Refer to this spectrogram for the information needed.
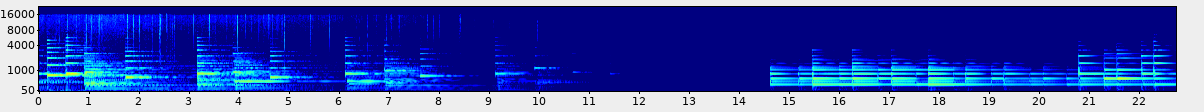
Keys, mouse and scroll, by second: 1.5 click, 4.3 click, 16.0 shift+Down, 19.2-22.7 drag.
